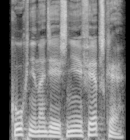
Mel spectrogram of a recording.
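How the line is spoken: Plain question. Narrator (Russian): спросил Тепик

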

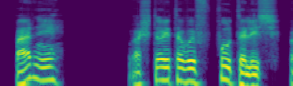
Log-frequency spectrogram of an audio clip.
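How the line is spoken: Wheezing sorcerer. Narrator (Russian): просипел колдун

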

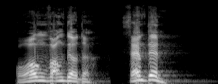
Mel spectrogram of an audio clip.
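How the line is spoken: Furious old man roaring. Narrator (Vietnamese): lửa giận đốt cháy tâm can của Sa Thiên Lý, lão gầm lên

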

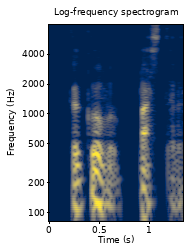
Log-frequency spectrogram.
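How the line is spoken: Plain question. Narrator (Russian): спросил я

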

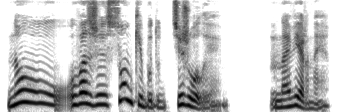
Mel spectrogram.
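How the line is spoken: Uncertain suggestion. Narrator (Russian): предположил он неуверенно

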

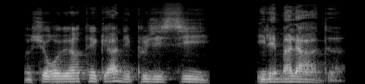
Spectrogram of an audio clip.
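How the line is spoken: Growled, muffled reply. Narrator (French): La voix grogna et répondit sourdement

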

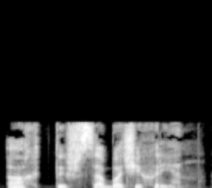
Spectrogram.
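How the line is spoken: Furious words through teeth. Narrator (Russian): Процедил он, чувствуя, как багровеет окружающий мир

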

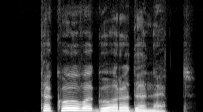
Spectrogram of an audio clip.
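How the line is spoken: Lazy. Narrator (Russian): лениво заявила она

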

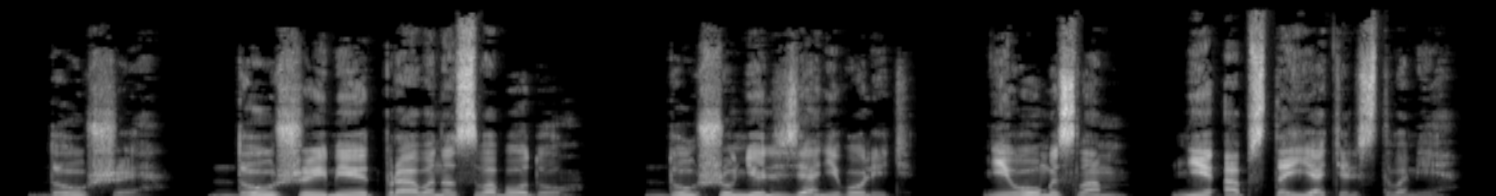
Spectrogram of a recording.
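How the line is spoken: Creaky old voice. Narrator (Russian): Проскрипел старческим голосом Ким

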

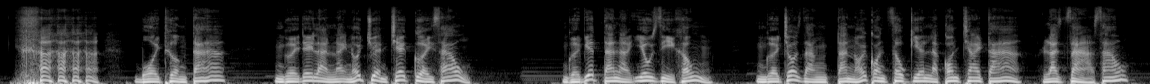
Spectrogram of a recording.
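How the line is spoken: Old man's manic laughing question. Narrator (Vietnamese): Lão già điên cuồng cười lớn hỏi

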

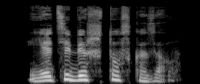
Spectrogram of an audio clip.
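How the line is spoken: Cold question. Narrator (Russian): холодно спросил Ранхаш

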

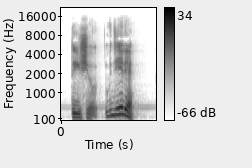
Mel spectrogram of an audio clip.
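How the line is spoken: Hoarse voice. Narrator (Russian): хрипит четырехрукий

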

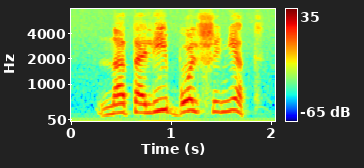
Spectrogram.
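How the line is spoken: Calm firm voice. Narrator (Russian): спокойным, но твердым голосом сказал Мишель

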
